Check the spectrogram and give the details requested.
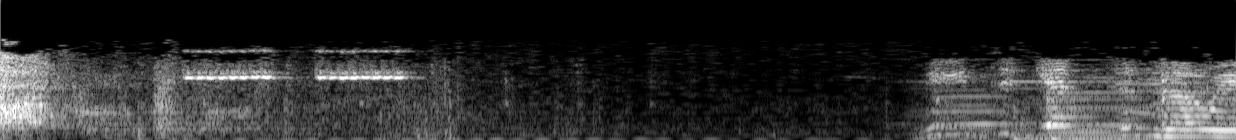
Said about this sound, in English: Go and answer the phone. Dinner can wait a minute or two.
